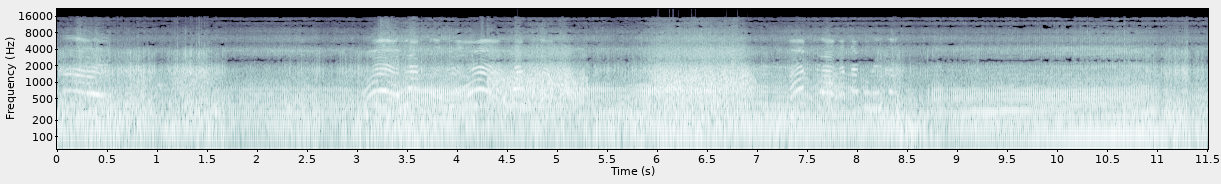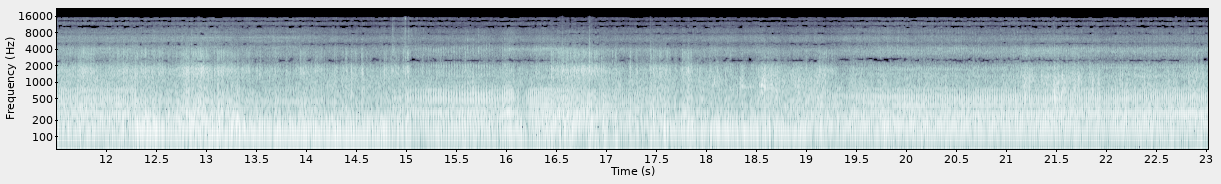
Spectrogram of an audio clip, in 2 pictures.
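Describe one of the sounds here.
A motorcycle engine drones steadily, rising and falling in pitch as it speeds up and slows.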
